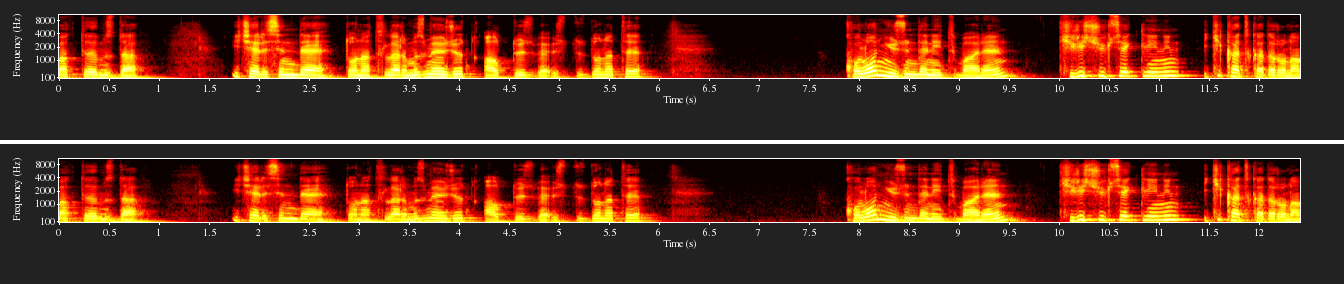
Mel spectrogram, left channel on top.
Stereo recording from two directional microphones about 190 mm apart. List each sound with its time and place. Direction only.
0.0 s speech: 35° left (ahead or behind)
7.9 s speech: 35° left (ahead or behind)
